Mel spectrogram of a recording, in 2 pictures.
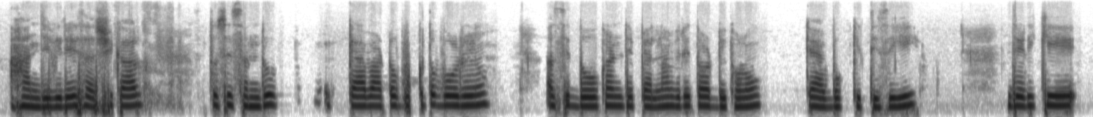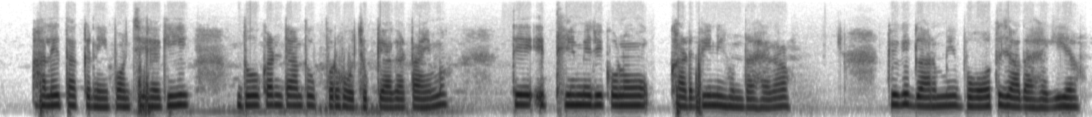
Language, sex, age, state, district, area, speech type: Punjabi, female, 30-45, Punjab, Bathinda, rural, spontaneous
